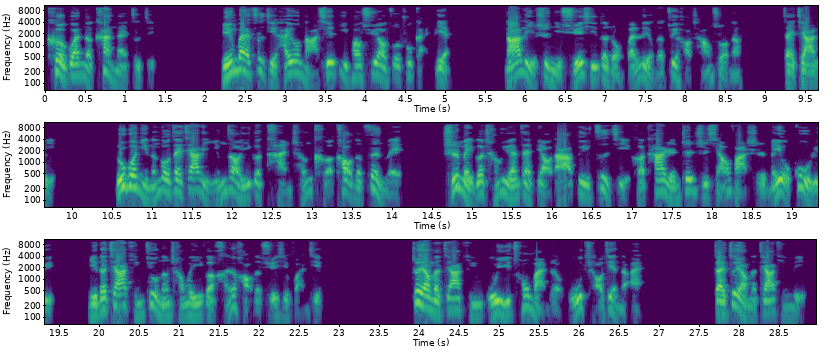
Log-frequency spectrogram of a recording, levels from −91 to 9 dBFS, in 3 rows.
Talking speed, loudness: 255 characters per minute, -17 LUFS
